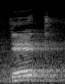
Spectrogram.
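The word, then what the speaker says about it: debt: Creation থেকে create, ওর্স থেকে ওরসেন, ওর্স থেকে ওরসেন, তারপরে ডেট, এটা উচ্চারণ বি এর উচ্চারণ হবে না, ডেট, ডেট থেকে ইনডেট, প্লান্টেশন থেকে প্লান্ট, এগুলো হলো ভার্বের রূপান্তর।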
